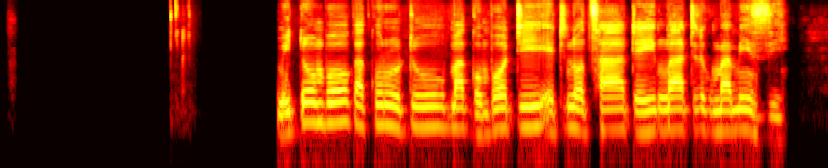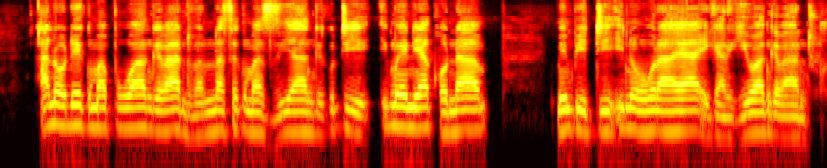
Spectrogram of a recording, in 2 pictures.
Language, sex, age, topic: Ndau, female, 18-24, health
